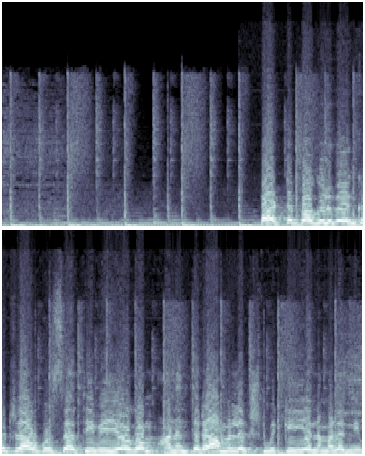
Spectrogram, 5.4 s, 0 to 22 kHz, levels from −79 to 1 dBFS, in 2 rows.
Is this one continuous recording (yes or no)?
yes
